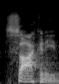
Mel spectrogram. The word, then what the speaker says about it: Saucony: Saucony, that's how you pronounce it officially.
